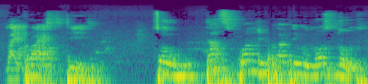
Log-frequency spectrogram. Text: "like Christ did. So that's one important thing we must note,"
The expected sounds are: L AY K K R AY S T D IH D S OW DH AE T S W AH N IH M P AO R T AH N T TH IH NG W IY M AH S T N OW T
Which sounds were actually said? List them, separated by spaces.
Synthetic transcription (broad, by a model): L AY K K R AY S T D IH D S OW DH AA T S W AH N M IY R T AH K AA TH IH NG W IY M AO S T N OW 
